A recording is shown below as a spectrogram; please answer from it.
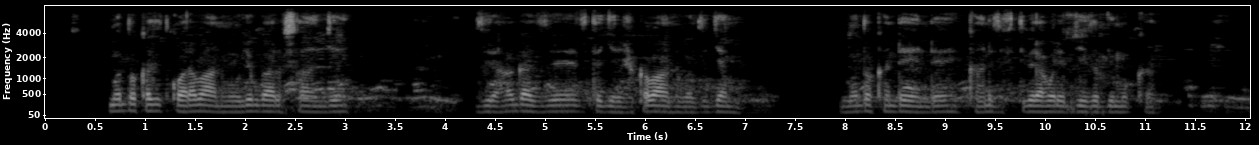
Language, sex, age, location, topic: Kinyarwanda, male, 25-35, Musanze, government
